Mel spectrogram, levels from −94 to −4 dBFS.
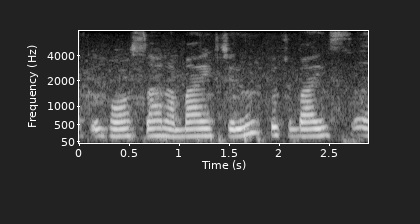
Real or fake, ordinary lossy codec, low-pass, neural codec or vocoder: real; none; none; none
